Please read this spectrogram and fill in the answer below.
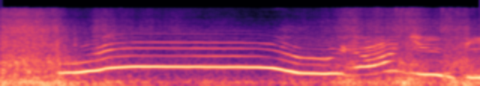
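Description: A person's high-pitched, drawn-out call without words: the voice rises, holds one high note for about a second, then drops away.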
